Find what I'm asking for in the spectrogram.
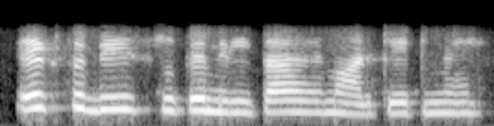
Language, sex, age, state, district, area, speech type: Urdu, female, 30-45, Bihar, Saharsa, rural, conversation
